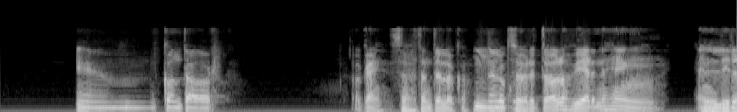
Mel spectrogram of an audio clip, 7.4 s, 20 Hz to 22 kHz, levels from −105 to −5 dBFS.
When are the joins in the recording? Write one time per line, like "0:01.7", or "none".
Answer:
none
